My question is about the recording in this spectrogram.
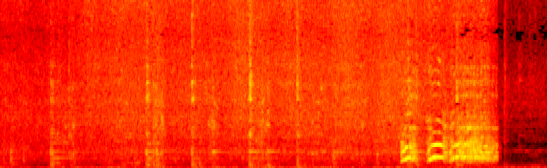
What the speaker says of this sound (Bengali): ফুলকপিটা দেখো একটু নাড়তে নাড়তে হাফ ভাজা ভাজা হয়ে যাবে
